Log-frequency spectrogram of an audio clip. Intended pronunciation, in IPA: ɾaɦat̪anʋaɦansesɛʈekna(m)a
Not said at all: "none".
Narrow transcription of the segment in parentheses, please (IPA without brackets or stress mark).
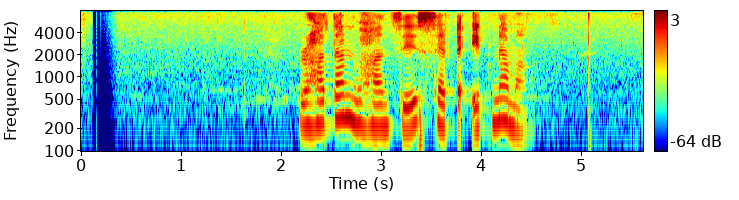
m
